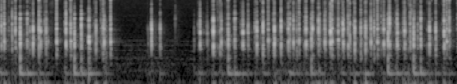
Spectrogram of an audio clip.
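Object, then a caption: Mechanical keyboard with plastic keycaps. A compact cream mechanical keyboard with plastic keycaps is typed on quickly with the fingertips, making a dense run of short, sharp clicks with bright, high-reaching edges and almost no ring. The typing pauses briefly near the middle, with only a few scattered taps, then resumes just as fast.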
